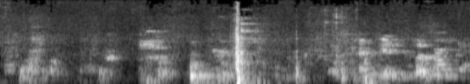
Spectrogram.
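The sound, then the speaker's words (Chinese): A chair is shifted with a single sharp knock against the floor midway through, while people talk throughout. “搬那椅子坐太辛苦了，不要罚站了。”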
